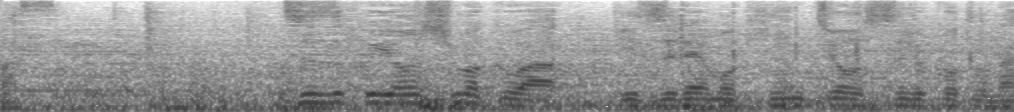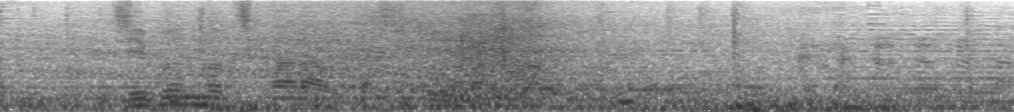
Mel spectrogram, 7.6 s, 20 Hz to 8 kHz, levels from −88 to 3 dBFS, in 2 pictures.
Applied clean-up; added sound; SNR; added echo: none; Thunder + Engine; 1 dB; none.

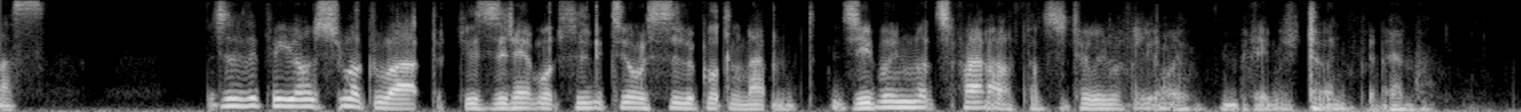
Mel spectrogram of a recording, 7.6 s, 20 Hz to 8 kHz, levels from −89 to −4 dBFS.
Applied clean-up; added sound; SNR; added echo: neural diffusion model UNIVERSE++.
